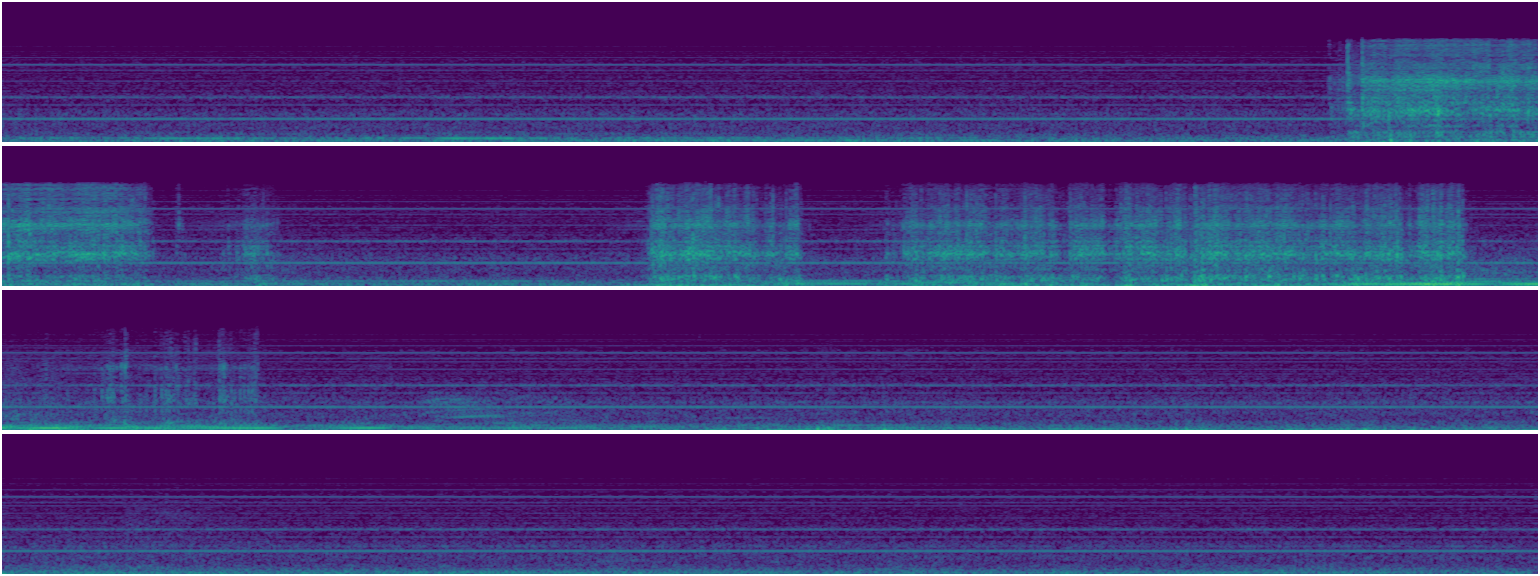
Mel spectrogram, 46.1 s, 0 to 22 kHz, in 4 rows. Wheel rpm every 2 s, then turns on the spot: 0, 0, 0, 0, 0, 30, 10, 0, 10, 20, 20, 10, 0, 0, 0, 0, 0, 0, 0, 0, 0, 0, 0.
12-14 16-22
